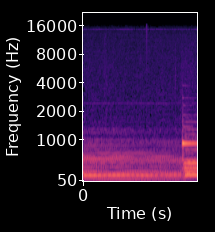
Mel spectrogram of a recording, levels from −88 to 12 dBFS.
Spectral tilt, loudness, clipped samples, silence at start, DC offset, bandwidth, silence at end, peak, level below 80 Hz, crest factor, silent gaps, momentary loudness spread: -8.5 dB/octave; -26 LUFS; under 0.1%; 0 s; under 0.1%; 16 kHz; 0 s; -8 dBFS; -46 dBFS; 16 dB; none; 10 LU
